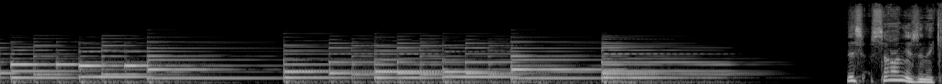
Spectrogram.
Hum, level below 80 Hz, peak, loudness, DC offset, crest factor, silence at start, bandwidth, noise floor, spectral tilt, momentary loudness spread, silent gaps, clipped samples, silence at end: none; -52 dBFS; -2 dBFS; -24 LUFS; under 0.1%; 24 dB; 0 s; 18 kHz; -73 dBFS; -4.5 dB/octave; 15 LU; none; under 0.1%; 0 s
